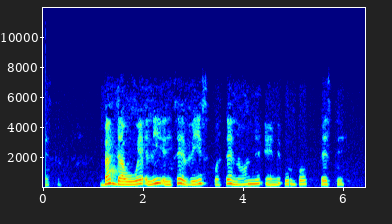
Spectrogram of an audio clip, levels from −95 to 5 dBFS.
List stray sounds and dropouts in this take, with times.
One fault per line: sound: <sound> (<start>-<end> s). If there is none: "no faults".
no faults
